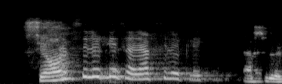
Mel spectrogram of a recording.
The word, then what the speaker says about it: Saon: I hope I have pronounced your name correctly. Saon?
